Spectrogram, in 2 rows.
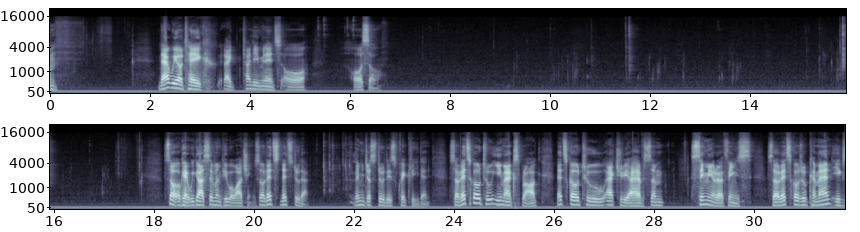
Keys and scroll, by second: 22.4 Return, 22.9 super+r.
